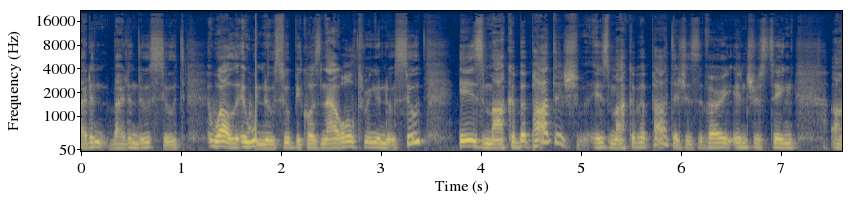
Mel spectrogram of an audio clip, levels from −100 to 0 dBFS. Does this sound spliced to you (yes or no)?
yes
